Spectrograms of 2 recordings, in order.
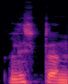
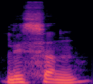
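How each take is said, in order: First: The t sound is pronounced. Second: The t sound is silent. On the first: The speaker calls it wrong. "नहीं है" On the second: The speaker calls it right. "एस टी टी silent"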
